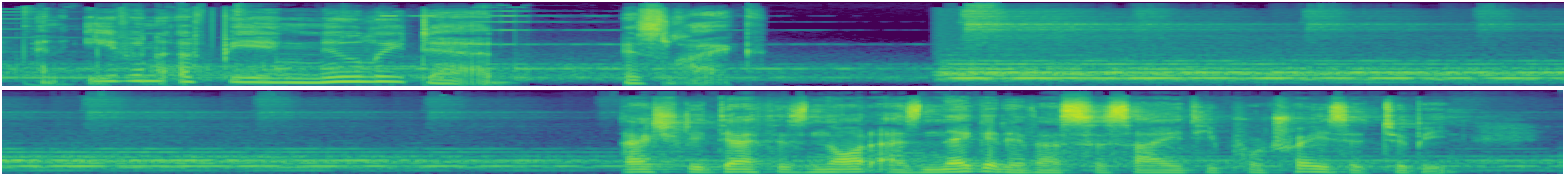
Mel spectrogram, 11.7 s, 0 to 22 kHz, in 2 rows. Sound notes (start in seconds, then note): 3.8 cathedral bell ring echoing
